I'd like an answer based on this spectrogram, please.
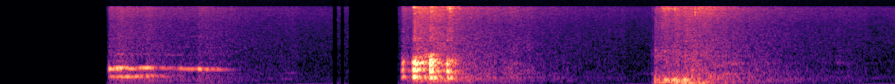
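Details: A newborn baby monkey calling in a sweet little voice, happy to see its milk: a short, thin, slightly falling tonal cry, then two brief louder noisy bursts with clattering handling sounds.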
